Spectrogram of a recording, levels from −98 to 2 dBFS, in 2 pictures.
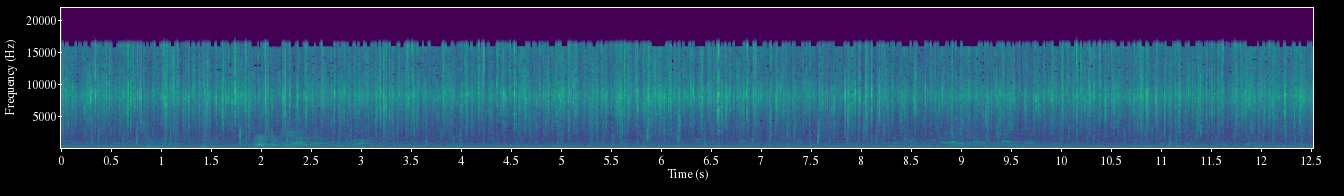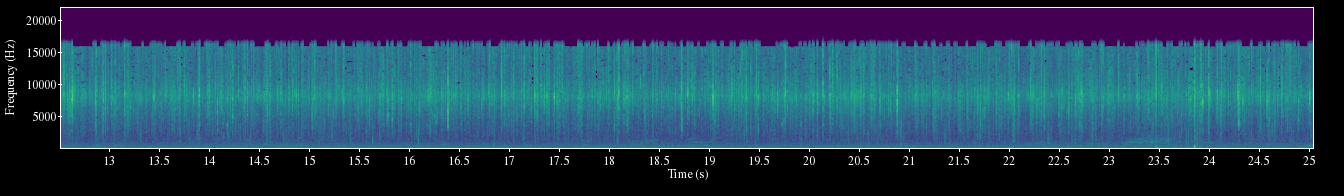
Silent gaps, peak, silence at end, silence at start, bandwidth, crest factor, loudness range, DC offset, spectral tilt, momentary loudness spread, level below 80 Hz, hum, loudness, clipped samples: none; -4 dBFS; 0 s; 0 s; 17 kHz; 32 dB; 3 LU; under 0.1%; 0.5 dB/octave; 6 LU; under -90 dBFS; none; -33 LUFS; under 0.1%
